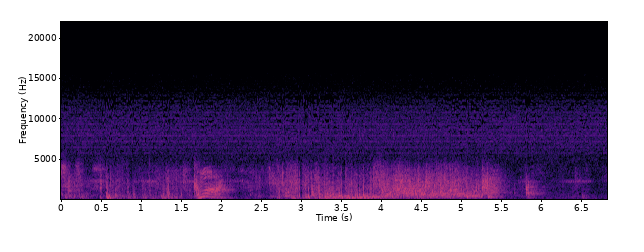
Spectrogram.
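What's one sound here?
Men scuffle and bang against crates.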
